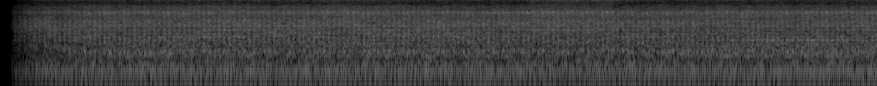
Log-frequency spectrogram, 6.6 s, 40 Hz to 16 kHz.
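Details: Nissan NP300 diesel with a rough idle: irregular shaking and a lumpy, uneven beat instead of a smooth run. Cause unclear.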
